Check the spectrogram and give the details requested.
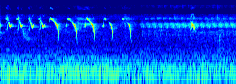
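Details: White-headed munia chirping to prompt other birds into song: a short burst of high, down-curving chirps, about four per second, fading out into a lone later note over a low steady background noise.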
